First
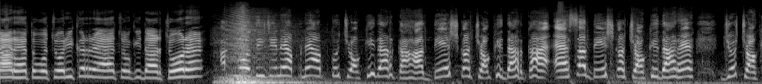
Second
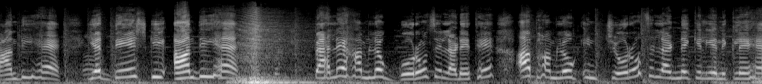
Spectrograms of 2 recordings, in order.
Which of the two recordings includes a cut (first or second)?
first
